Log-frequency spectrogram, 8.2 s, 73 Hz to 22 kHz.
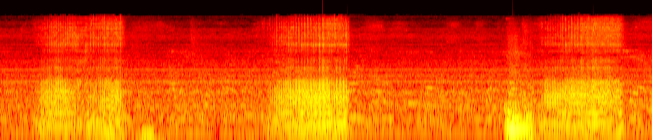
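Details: Daisy, a 12-week-old sleeping puppy: three rattling snores, about 20 a minute, with a soft snort between them; puppy snoring.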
